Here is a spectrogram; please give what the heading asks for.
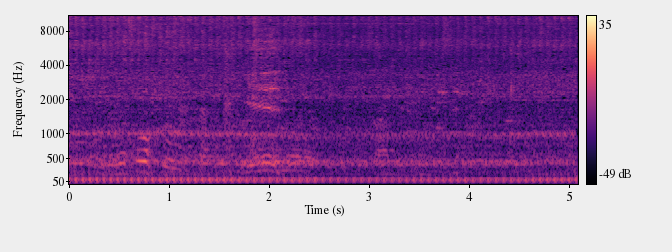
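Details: Yamaha Aerox 155 keyless scooter with CKP sensor problem and error 12, idling steadily with an even, low thrum and no misses or knocks after being started once sensors were refitted.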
